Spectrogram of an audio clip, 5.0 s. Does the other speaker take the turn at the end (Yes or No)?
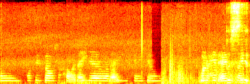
No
